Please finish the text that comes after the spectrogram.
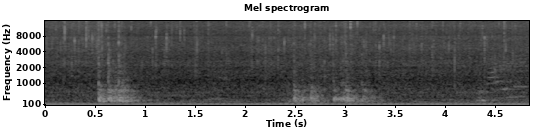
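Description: Onion, ginger and garlic frying in a pan for palak paneer as turmeric powder goes in, a soft steady sizzle with a few brief stirring scrapes, close by under a constant low hum.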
